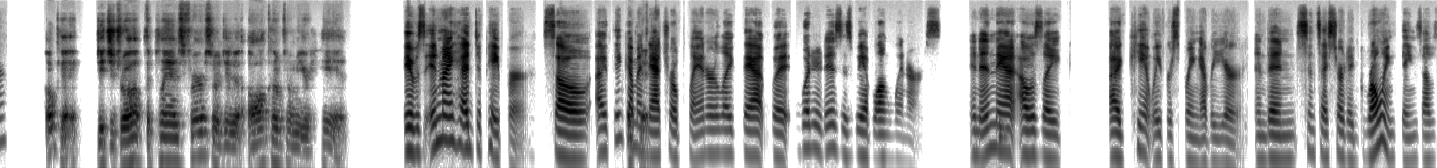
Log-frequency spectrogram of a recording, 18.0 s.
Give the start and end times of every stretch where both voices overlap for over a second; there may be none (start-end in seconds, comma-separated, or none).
none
